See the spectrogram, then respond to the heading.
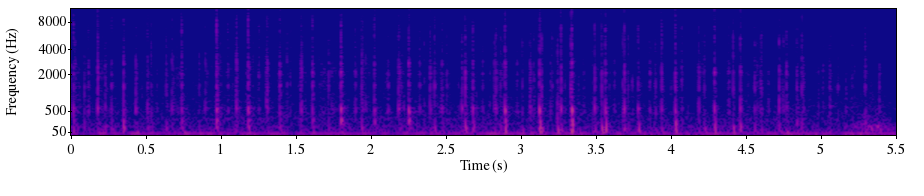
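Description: Long nails tap and scratch across the surface of a small, flat, pink printed cardboard box held upright. The result is a quick, irregular stream of dry, crisp clicks and scrapes with almost no ring, sitting low-mid with a papery hollow tone and bright edges.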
